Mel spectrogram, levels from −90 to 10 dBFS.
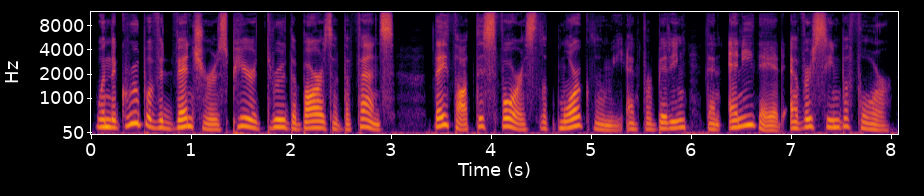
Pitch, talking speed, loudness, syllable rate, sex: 180 Hz, 210 wpm, -20 LUFS, 5.8 syllables/s, female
